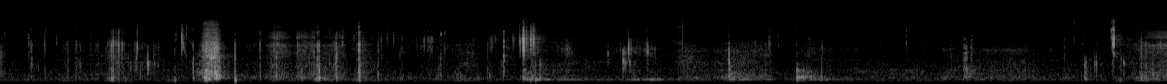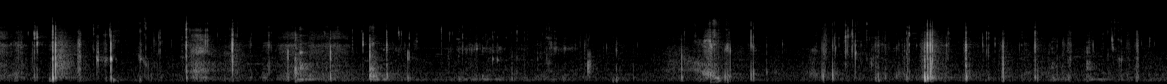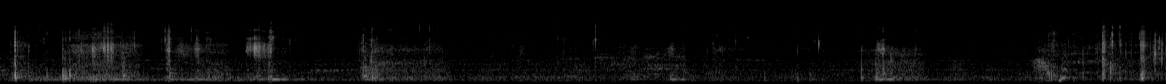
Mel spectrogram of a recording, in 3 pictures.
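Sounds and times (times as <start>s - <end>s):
crunching and chewing crisp food: 0.0s - 35.0s.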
